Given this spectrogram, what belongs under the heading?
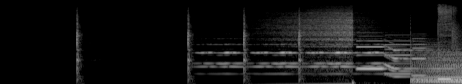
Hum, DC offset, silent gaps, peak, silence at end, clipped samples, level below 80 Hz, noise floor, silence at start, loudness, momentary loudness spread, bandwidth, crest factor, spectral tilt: none; under 0.1%; none; -12 dBFS; 0 s; under 0.1%; -54 dBFS; -81 dBFS; 0.75 s; -30 LUFS; 14 LU; 18.5 kHz; 18 dB; -4 dB/octave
